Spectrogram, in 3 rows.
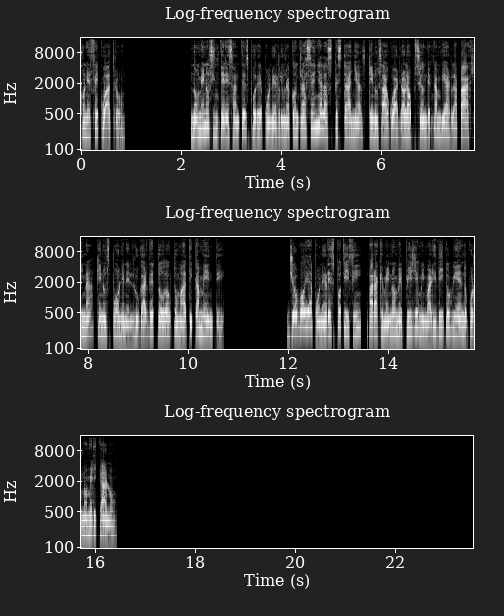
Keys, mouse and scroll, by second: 2.1 click, 2.8 click, 4.9 click, 5.6 click, 6.2 click, 7.5-7.8 typing, 8.2 click, 10.3 scroll down 2, 14.6 click, 15.4 click, 16.3 ctrl+click, 16.5 click, 16.7 click, 17.8 click, 18.8 click, 19.0 click, 19.3 click, 19.6 click, 19.9 click, 20.1 click, 20.3 click, 21.3 v, 22.2 click.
